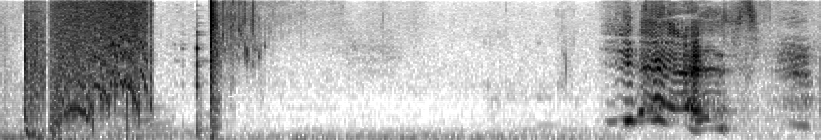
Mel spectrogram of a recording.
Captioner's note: record scratches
